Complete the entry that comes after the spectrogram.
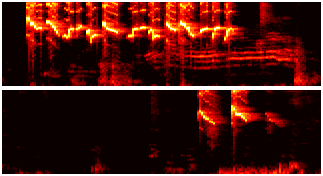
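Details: White-eye kept as a lure bird, singing to trigger another white-eye to sing: a fast run of high, sharp warbled chirps, then a lower drawn-out whistled phrase, a pause, and two last high chirps with a soft thump.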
